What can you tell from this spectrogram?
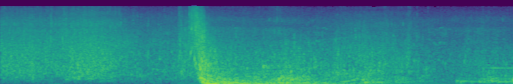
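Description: Water sound effects: a hissing wash of rushing water, then about two seconds in a sharp falling whoosh into a deep splash, followed by low underwater rumbling and bubbling.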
